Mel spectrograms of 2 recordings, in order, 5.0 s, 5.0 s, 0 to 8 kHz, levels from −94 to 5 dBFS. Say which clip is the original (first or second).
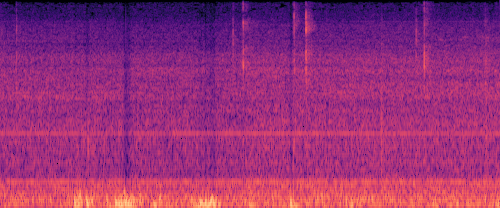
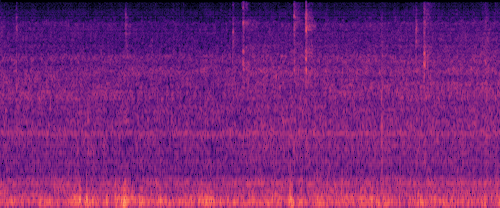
first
